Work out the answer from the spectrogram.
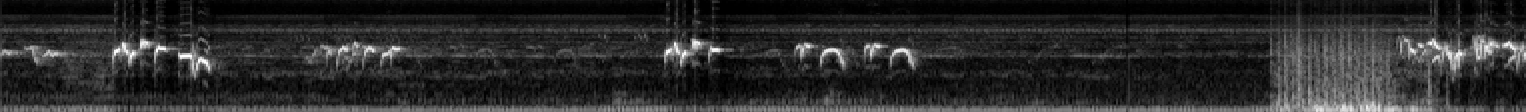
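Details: Sooty-headed bulbul lure call meant to draw wild bulbuls: short clusters of two to four looping, downslurred chirps spaced about a second apart, then a brief burst of rough noise before more chirping.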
